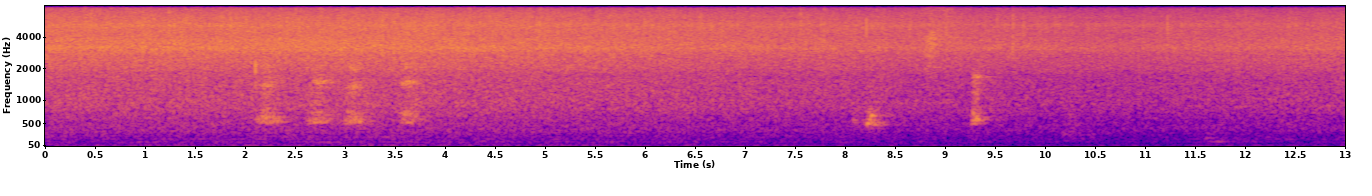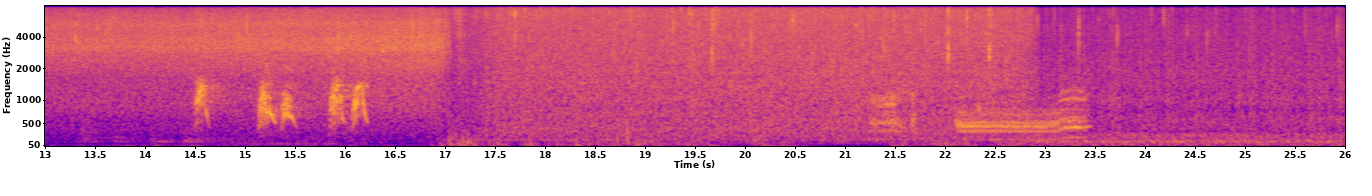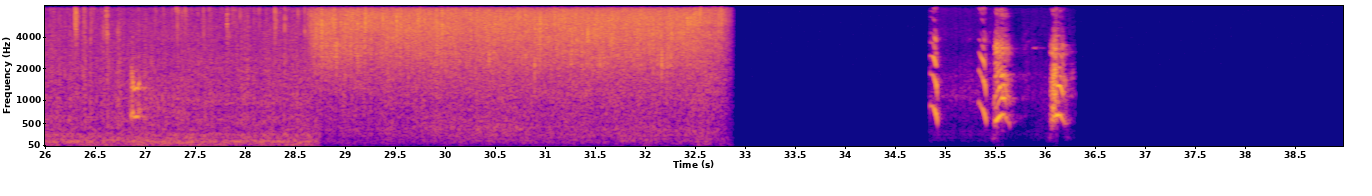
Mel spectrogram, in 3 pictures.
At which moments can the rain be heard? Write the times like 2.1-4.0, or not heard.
0.0-32.9.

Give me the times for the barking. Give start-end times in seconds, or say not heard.
2.0-3.9, 8.1-9.6, 14.4-16.2, 21.2-23.5, 26.8-27.4, 34.9-36.2.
